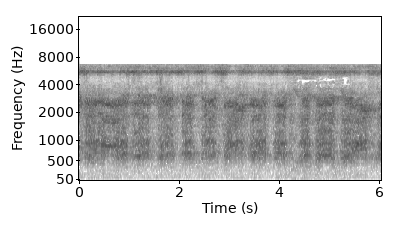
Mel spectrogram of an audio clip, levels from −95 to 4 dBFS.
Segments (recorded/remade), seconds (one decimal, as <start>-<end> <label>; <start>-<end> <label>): 0.0-4.2 remade; 4.2-5.4 recorded; 5.4-6.1 remade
